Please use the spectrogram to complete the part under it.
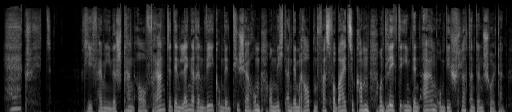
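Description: A man narrating a story in a steady, even storytelling voice. His pitch sits in the middle, and the recording is dry with no room sound. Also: normal speed, hardly any pauses, no echo. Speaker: audiobook reader. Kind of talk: scripted narration.

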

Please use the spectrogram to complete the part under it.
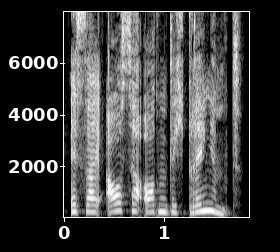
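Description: Woman doing a shrill flustered phone operator. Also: fairly even intonation, normal speed, fairly bright tone. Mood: urgent. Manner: high-pitched, urgent, pleading.

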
